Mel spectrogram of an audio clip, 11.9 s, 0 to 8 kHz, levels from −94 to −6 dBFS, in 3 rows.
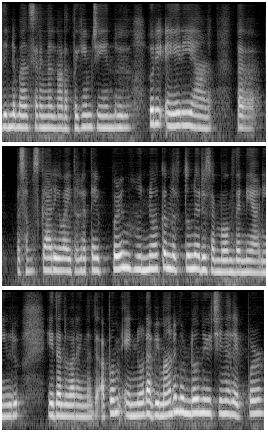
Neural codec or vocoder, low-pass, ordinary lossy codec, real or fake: codec, 16 kHz, about 1 kbps, DyCAST, with the encoder's durations; none; none; fake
